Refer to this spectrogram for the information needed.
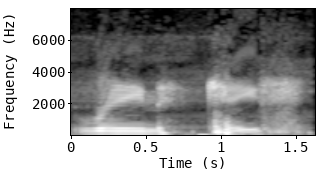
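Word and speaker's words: Rene Caisse: I tend to pronounce her name Rain Case.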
